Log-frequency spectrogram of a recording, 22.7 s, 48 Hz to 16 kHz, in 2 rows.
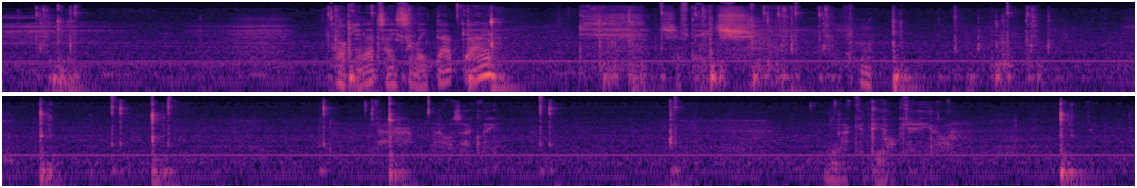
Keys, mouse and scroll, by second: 0.6 alt+a, 0.7 middle click, 3.5 Tab, 3.7 middle click, 4.9 alt+h, 6.3 shift+h, 6.6 middle click, 7.1 Tab, 7.6 shift+middle click, 7.9 middle click, 8.9 KP_7, 9.6-10.0 scroll up 4, 10.0 shift+middle click, 10.5 scroll up 2, 11.7 z, 12.8 b, 15.2 x, 17.7-18.0 scroll down 1, 18.0 middle click, 21.9 z.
